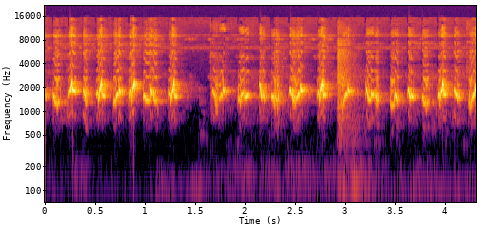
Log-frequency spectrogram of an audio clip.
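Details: Yellow-vented bulbul song played as a lure to make other birds sing: rapid bubbling, slurred chirps around mid pitch, repeated several times a second, with one short pause and a brief rustle near the end.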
